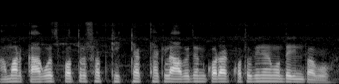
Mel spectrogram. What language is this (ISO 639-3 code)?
ben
